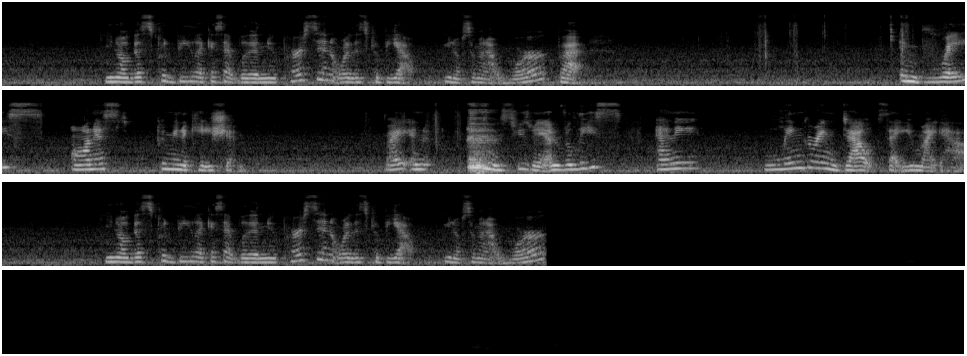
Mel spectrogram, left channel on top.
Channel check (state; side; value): drops out; right; at 5.5 s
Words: You know, this could be, like I said, with a new person, or this could be out, you know, someone at work, but embrace honest communication, right? And excuse me, and release any lingering doubts that you might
